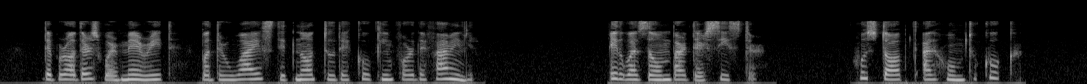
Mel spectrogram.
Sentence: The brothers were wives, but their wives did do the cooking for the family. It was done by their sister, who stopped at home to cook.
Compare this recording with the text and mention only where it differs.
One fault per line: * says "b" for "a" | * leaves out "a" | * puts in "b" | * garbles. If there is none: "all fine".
* says "married" for "wives"
* puts in "not"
